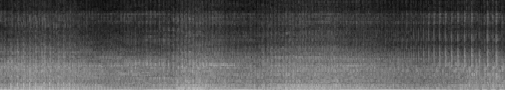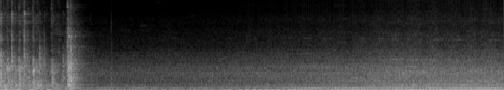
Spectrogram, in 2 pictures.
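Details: Honda Grand motorcycle, smoking badly and suspected low or out of oil: harsh, clattering run with a fast knock about three times a second before it cuts out; oil starvation with worn piston rings and a loose connecting rod.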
